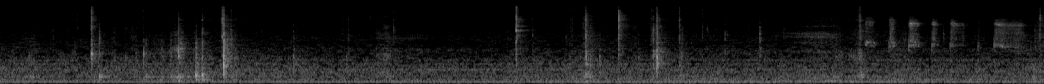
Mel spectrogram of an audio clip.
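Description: Irregular light clicks and ticks of thin steel street-sweeper bristles scraping and catching in the seam of a plastic power-bank case as it is pried at, with a few sharper clicks about two seconds in. A low steady hum runs underneath.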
